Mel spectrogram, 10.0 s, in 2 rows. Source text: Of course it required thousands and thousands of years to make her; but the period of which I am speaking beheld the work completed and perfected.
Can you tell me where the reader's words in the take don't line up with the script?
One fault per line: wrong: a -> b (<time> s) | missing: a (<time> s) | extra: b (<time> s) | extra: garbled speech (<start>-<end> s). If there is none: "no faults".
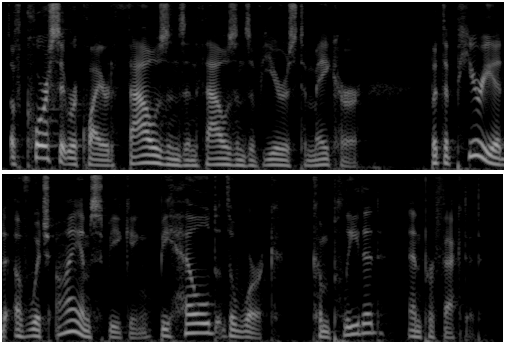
no faults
